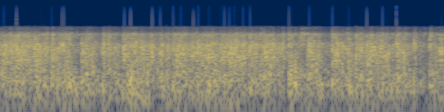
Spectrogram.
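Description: Ground fountain fireworks spraying sparks, making a loud continuous hissing crackle.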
